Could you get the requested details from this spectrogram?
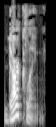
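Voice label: "darkling", British English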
